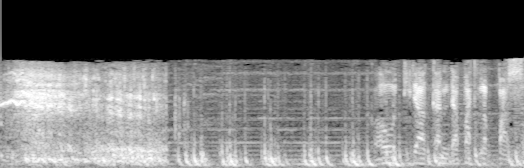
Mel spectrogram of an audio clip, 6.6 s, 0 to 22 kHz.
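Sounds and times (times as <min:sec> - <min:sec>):
horse neighing: 0:00.0 - 0:02.5
galloping horse hooves: 0:00.0 - 0:06.5
speech: 0:05.2 - 0:06.5.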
